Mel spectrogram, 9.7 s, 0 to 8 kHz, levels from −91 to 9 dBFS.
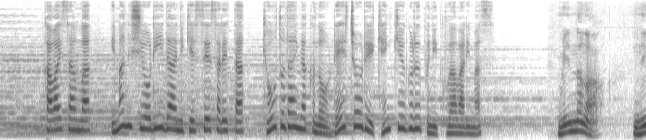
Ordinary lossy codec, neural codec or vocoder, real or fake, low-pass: none; none; real; none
